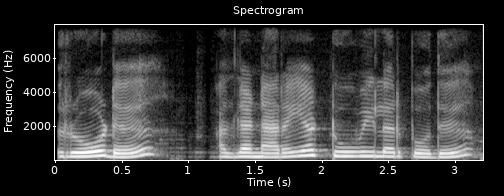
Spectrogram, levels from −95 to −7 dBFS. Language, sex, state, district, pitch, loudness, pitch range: Tamil, female, Tamil Nadu, Nilgiris, 235 Hz, -14 LUFS, 220-255 Hz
